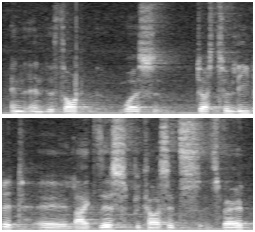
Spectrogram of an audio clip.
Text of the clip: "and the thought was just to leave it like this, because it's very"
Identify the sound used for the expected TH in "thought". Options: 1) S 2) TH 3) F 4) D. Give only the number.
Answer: 2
